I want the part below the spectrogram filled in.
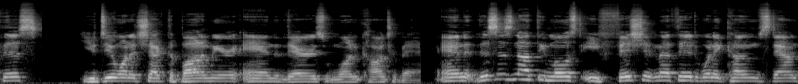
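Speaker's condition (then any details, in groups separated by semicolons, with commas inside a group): No condition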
